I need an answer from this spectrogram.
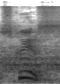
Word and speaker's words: squires: ஸ்குயிஸ் கிடையாது, ஸ்குயிர்ஸ். R வந்து silent ஆயிரும். ஸ்குயிர்ஸ்னு அது உச்சரிக்கிறதுக்கு ஒரு மாதிரி தான் இருக்குது. நீங்கள் ஸ்குயிஸ் அப்படின்னு படித்து வச்சுக்கோங்க. ஆகியோரின் பரபரப்பு மிக்க எக்ஸைட்டிங் சாகச செயல்கள் என்னது?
